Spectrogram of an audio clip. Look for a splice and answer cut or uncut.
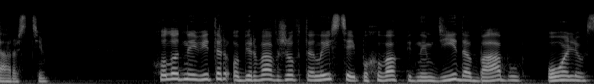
uncut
